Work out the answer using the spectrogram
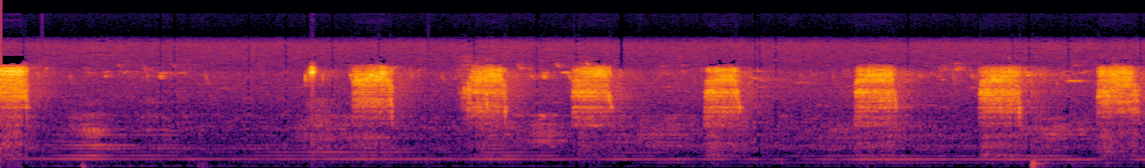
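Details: Owl chicks in a nest box during a feeding while the others sleep. A steady series of rasping, hissy screeches, each under half a second, repeated about every second, with a low hum underneath.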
